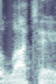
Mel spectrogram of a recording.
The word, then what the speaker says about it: latte: It's close, but the pronunciation should be latte with a short te sound. So latte sounds like latte. The final te should be soft.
